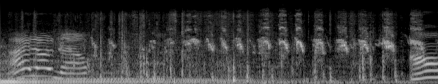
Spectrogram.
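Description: A young chicken, a pullet or rooster chick, squawks loudly in short, shrill bursts up close, alongside a person's quiet talking.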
